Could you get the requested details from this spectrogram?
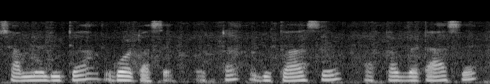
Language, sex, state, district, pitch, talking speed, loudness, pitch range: Bengali, female, Assam, Hailakandi, 190 Hz, 135 wpm, -20 LUFS, 185-205 Hz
